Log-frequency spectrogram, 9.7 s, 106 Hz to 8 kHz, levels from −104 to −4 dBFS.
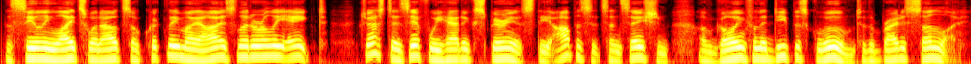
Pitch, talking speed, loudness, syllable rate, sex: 150 Hz, 185 wpm, -16 LUFS, 5.1 syllables/s, male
